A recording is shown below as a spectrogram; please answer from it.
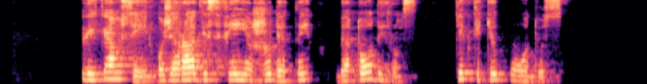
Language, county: Lithuanian, Panevėžys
